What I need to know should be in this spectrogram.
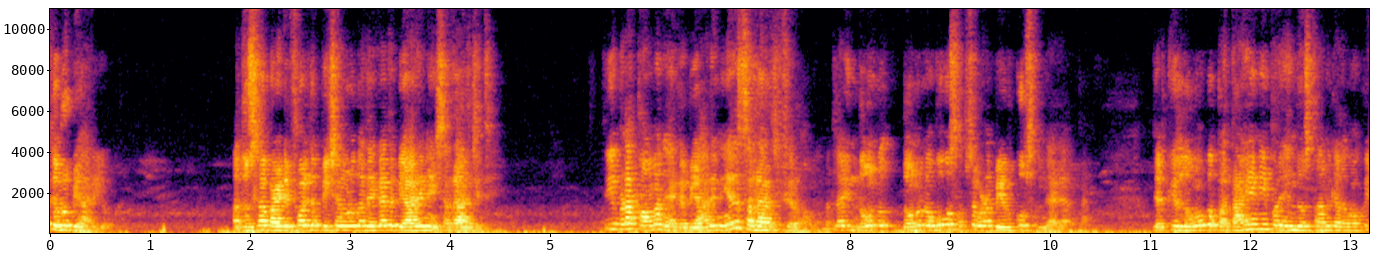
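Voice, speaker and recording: A man's voice: high voice, a little hiss or hum. A middle-aged man, a professor giving an earnest, emphatic motivational talk to camera. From Bihar, India. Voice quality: earnest, emphatic, rising when stirred. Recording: echoey room, mic far off.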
